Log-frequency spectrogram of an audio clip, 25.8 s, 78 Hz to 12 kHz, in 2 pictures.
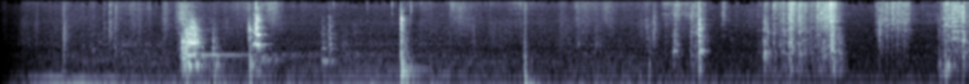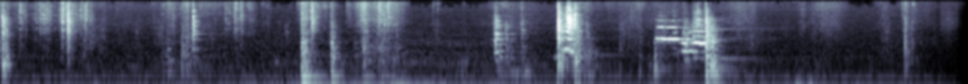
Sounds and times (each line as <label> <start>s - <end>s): Filling up the stove with some wood 10.2s - 14.3s
Filling up the stove with some wood 21.5s - 23.1s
